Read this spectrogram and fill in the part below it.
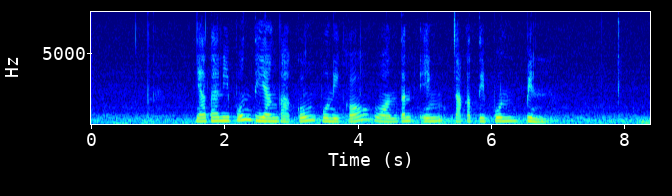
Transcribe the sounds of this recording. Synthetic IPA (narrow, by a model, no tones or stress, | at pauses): ɲat̪anipʊnt̪ijaŋkakʊŋpunikɔwɔnt̪ənɪŋt͡ʃakət̪ipʊnpɪn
